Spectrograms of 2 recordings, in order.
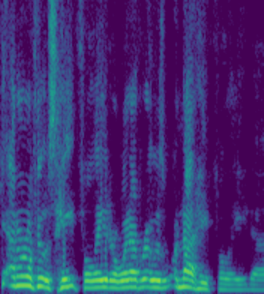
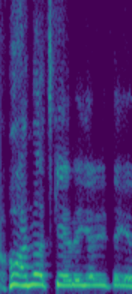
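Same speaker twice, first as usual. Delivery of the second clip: higher-pitched imitation of an indignant scammer; mock angry; 6 semitones higher than usual. Accused phone scammer denying it to the caller, mock angry. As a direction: protest like a riled caller, lightly hammed-up. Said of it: "he's getting angry".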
